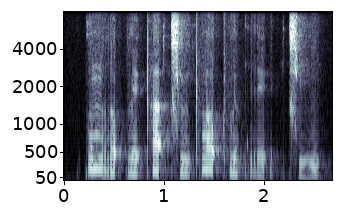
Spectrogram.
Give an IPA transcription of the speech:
ko˥˩mrɔ˨˩ʔple˨˩ʔpʰa˥˩ʔ t͡ɕʰɯː˩˦pʰlɔ˥˩ʔpʰlɯ˨˩k̚ re˨˩ʔ | t͡ɕʰi˨˩n

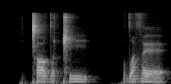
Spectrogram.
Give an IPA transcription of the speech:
ǀɛ dˤeǁi | dˤizɛ

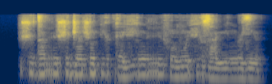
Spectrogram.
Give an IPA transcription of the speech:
ʃʏ˦˨da˦rʏ˦ ʃə˦d͡ʒã˦ ʃõ˦ pʲə˞˦˨kɛ˨ vʲɛ˦ŋʏ˦ry˦fõ˨ võ˦fʲo˦ za˨mʲə̃˨ ŋə˞˨zʲə̃˨

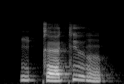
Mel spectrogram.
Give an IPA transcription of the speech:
iʔkɛkʲʉŋ

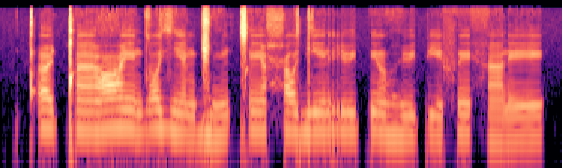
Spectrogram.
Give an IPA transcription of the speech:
qʼy˨ǃã˨ ʕẽ˦˨dɔ˦zʲã˨ɡ͡ǁẽ˨ ǀẽ˦ ħɔ˦dʲẽ˦ry˦ pʲɔ̃˦˨ɦy˨pʲe˨fẽ˦ hã˨ ɾe˦

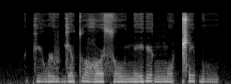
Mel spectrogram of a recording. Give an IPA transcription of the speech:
kʲɵ wə˞vɡʲa tʷɑʁʷə˞ sou̯ ne ɾʲɐ ŋ͡mo ǁeɓu

